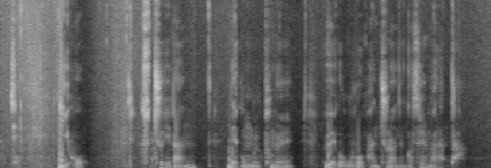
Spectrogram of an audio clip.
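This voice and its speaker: Over noticeable background noise, a man speaks quietly at a very slow pace. He leaves long, frequent pauses, and his pitch varies in an ordinary way. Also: fairly low pitch for a man. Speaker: government PR officer. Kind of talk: casual chat; reading aloud. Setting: empty office at dawn. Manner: quiet, ASMR-style.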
